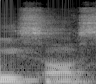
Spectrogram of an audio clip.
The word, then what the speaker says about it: Esau: Esau. Like a seesaw. The last chapter went over who Esau's sons were.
